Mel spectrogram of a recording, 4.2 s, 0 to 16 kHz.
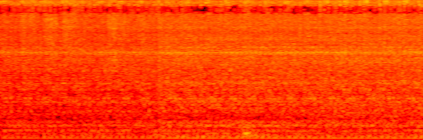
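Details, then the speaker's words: Diesel at idle: steady, even idle as the cooling fan kicks on higher and roars harder, with no knocks or surging. Pressures drop slightly and the reading holds at 225; normal idle. "I can hear the fan changing. Yeah, it just kicked on a little higher."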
